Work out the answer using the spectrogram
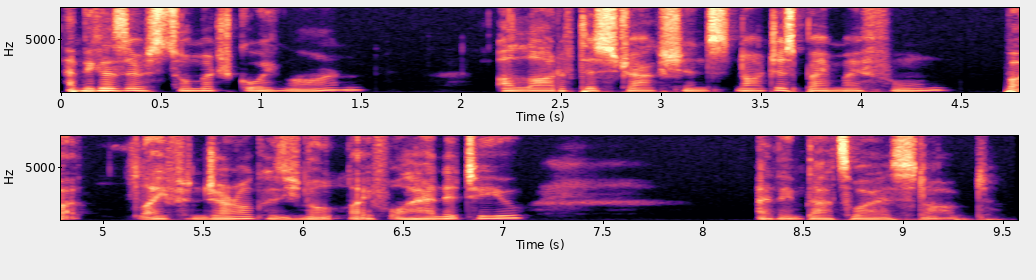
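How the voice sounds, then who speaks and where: Woman, low gravelly voice, casual and earnest, rambles and checks in with listeners; dry close recording. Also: fairly even intonation, normal speed, no room sound. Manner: rambling, earnest, frequent "okay?" check-ins. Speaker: storyteller reflecting on a fable. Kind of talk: casual spoken reflection to listeners.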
